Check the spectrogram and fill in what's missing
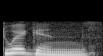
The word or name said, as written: Dwiggins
